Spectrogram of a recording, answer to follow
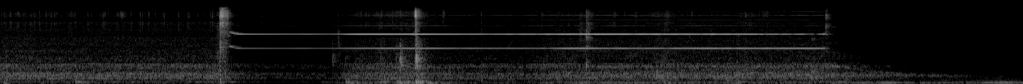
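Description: The UKC 4000 W 12 V-to-240 V power inverter sounds its fault alarm under the welder's load. A click about two seconds in is followed by a steady high-pitched beep held for about six seconds, with a louder rushing noise underneath. Both cut off together near the end.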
